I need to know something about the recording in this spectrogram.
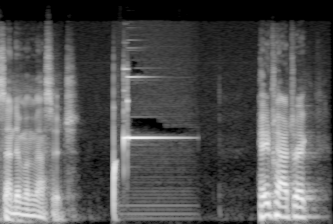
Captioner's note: alert chiming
